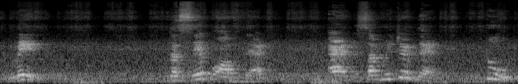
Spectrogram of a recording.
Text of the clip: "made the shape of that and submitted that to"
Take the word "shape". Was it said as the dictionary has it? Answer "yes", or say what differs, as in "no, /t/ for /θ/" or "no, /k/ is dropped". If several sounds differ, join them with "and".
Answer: no, /s/ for /ʃ/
